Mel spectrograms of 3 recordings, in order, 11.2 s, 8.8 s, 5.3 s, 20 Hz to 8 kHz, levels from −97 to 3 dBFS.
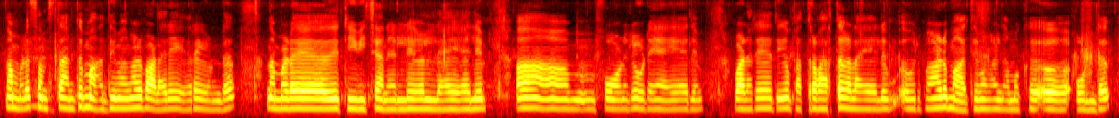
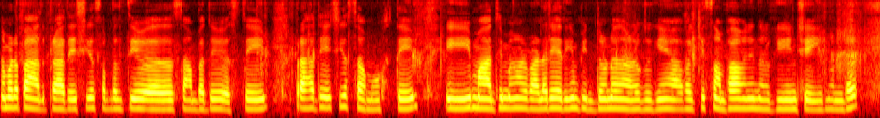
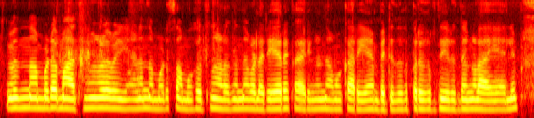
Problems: none marked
